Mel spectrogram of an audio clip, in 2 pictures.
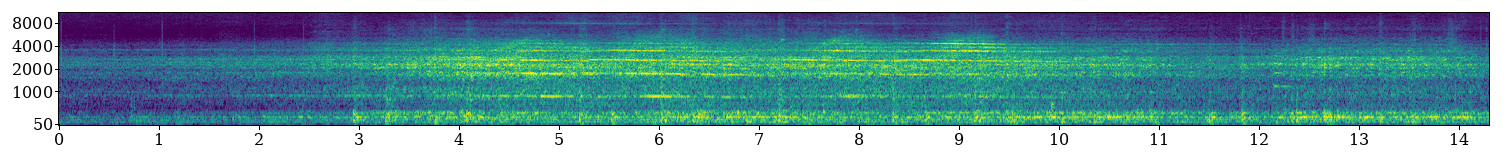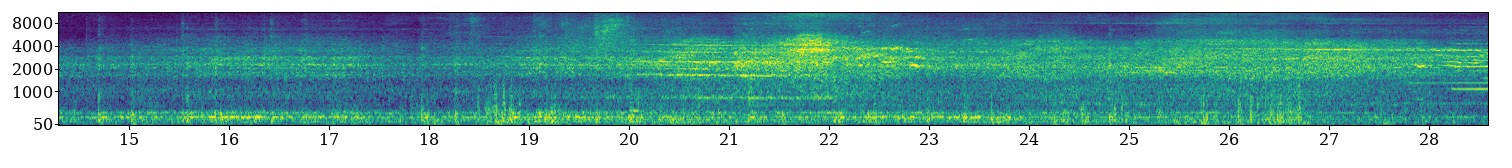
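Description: PKP Intercity ED250 Pendolino electric train running along the platform and slowing to a stop: wheels rumbling and clattering over the rails, with steady high-pitched squealing tones as it slows.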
